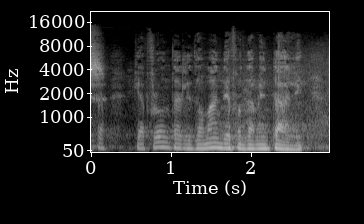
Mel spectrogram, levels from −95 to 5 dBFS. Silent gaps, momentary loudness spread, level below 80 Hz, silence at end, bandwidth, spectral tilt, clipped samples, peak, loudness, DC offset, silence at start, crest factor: none; 12 LU; -60 dBFS; 0 s; 14 kHz; -4.5 dB/octave; under 0.1%; -14 dBFS; -32 LUFS; under 0.1%; 0 s; 18 dB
